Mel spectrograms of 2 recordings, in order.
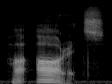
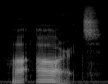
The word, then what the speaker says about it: haaretz: Bereshit bara Elohim et hashemayim ve'et haaretz. And you may notice that hashemayim and haaretz, they both have an accent on the next to last syllable, and the Masoretic accent falls there.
